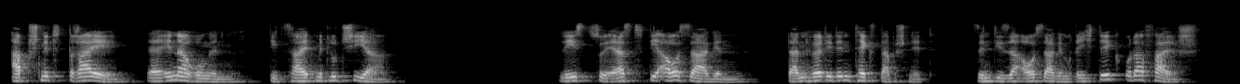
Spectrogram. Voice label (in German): Hörverstehen Deutsch B1; Leonhard Thoma Schlaflose Nacht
